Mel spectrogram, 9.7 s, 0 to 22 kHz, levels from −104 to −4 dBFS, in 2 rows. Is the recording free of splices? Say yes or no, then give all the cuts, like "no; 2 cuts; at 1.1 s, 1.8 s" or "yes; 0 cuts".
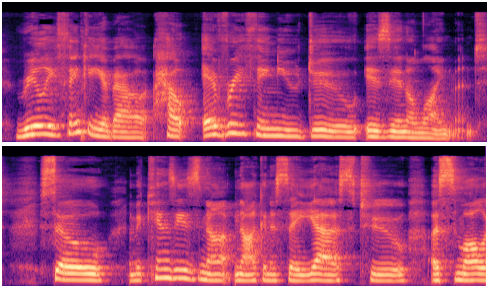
no; 2 cuts; at 6.1 s, 7.2 s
